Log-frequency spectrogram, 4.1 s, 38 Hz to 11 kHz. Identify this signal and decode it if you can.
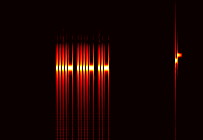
Morse code, heard as a keyed tone, about 40 wpm, 700 Hz. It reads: 44U
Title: All Cut Numbers - 3-Digit 40wpm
